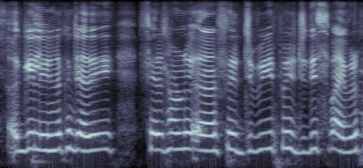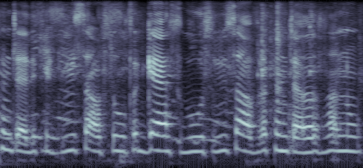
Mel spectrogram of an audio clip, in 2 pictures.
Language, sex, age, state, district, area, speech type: Dogri, female, 18-30, Jammu and Kashmir, Kathua, rural, spontaneous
